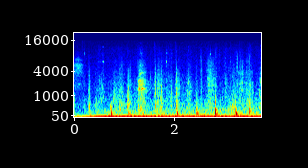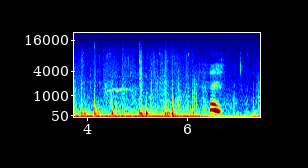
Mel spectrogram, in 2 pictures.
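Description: Footsteps tread on a wooden floor indoors.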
